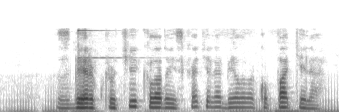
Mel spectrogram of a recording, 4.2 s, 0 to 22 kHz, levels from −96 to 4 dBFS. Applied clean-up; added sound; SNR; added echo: none; Purr + Bicycle bell; 17 dB; none.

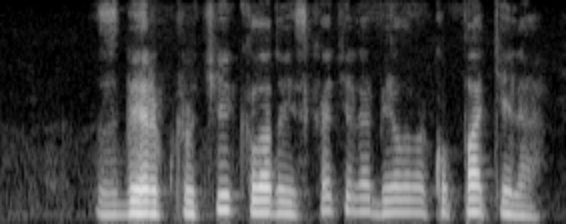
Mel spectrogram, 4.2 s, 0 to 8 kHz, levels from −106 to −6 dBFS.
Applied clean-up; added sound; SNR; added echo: none; none; none; none.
